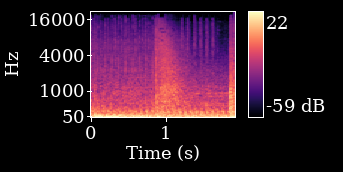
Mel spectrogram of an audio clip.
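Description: A gunshot rings out in the horror video game In Sound Mind, a loud burst with a sharp blast near the middle and another crack at the very end, no talking.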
